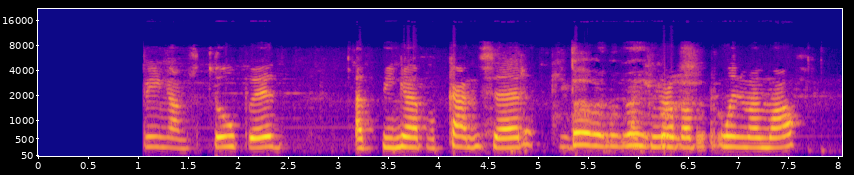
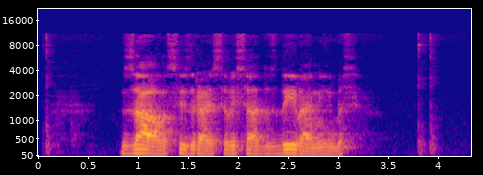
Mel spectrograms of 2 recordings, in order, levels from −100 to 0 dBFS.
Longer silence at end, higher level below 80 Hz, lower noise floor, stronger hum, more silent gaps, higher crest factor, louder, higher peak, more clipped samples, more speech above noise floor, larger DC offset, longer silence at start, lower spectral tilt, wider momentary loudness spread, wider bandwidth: second, 0.45 s vs 1.2 s; second, -68 dBFS vs -52 dBFS; second, -52 dBFS vs -76 dBFS; neither; neither; second, 14 dB vs 22 dB; first, -14 LUFS vs -25 LUFS; first, 0 dBFS vs -4 dBFS; neither; second, 39 dB vs 52 dB; neither; first, 1.05 s vs 0.85 s; second, -4.5 dB/octave vs -7 dB/octave; second, 13 LU vs 16 LU; second, 8 kHz vs 11.5 kHz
